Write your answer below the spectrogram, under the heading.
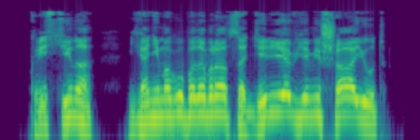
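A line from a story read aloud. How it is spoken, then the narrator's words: Shouted reply. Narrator (Russian): крикнул кентавр в ответ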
